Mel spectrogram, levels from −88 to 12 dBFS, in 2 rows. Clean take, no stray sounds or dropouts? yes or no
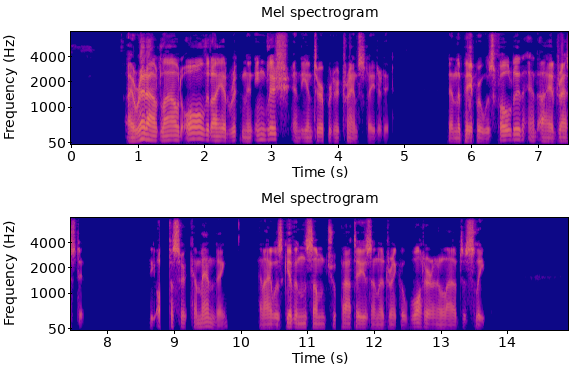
no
